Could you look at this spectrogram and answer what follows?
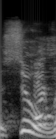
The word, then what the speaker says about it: Sewell: Shane Sewell? Or Sewell? – Shane Sewell. – Sewell. That's how you pronounce it. Okay. I've got a friend with that surname. – It's S-E-W-E-L-L, isn't it? – Yeah, Sewell.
